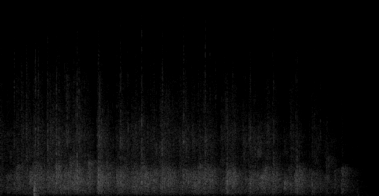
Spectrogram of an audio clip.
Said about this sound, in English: If you'd like to give them a round of applause, please.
